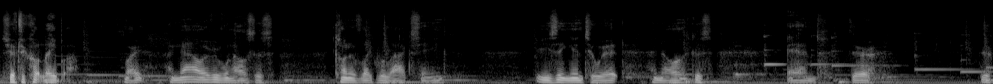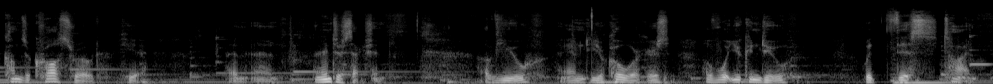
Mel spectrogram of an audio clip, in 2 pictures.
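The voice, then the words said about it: Speaks in a put-on accent. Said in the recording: “I'm gonna switch off the accent now because it's fucking annoying.”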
